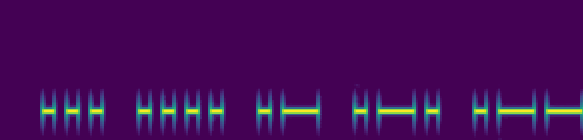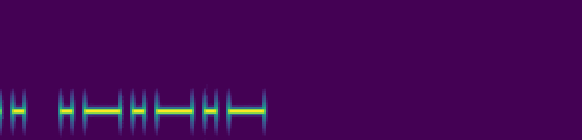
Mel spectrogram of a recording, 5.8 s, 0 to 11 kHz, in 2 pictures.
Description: Morse code, heard as a keyed tone, about 20 wpm, 700 Hz. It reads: SHARP.
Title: Sentences from Top 1600 Words 20wpm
